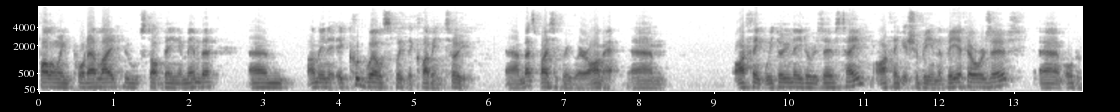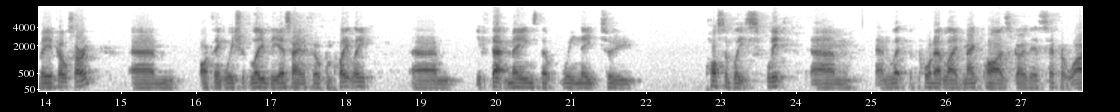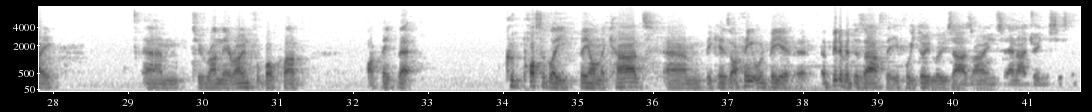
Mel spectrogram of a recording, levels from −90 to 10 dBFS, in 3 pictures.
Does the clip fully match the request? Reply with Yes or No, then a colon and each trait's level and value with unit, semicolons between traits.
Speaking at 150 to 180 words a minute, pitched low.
Yes: average, 170 wpm; low, 100 Hz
